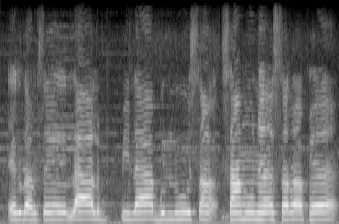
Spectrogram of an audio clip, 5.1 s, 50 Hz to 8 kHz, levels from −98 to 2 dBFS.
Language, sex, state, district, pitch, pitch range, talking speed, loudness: Hindi, male, Bihar, Araria, 255 Hz, 250-255 Hz, 130 wpm, -15 LUFS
